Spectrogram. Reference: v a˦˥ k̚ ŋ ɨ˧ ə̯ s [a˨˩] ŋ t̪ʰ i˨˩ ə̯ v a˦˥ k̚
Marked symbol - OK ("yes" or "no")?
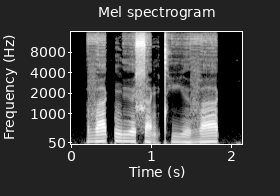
no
